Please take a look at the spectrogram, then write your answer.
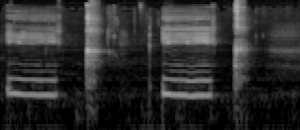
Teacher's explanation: So they go E, and then all they have to do is just put their tongue down and let that burst of air come out from the back of their throat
